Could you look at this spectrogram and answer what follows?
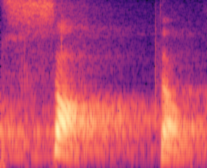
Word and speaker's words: sótão: nas casas só então só então é claramente uma paroxítona e termina em ão ó o som aqui no nariz então eu coloco tio no a para indicar nasalização mas a sílaba tônica não é o Tão é o só então tá então muito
